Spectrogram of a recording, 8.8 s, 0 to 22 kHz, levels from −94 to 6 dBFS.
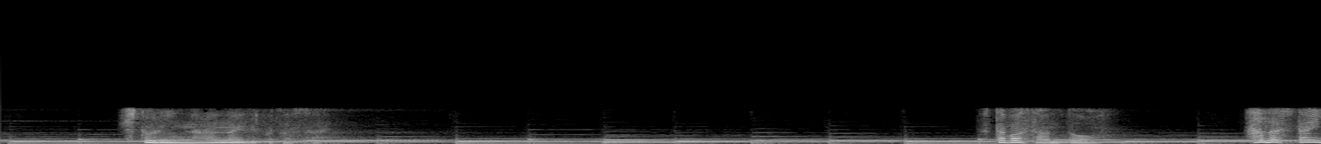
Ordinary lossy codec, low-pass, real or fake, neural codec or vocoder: none; 5.4 kHz; real; none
